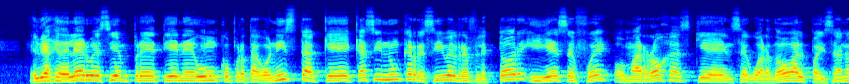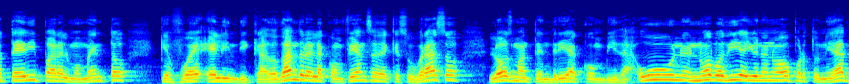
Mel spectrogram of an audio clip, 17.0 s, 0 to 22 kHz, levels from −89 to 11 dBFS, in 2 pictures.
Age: 40-59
